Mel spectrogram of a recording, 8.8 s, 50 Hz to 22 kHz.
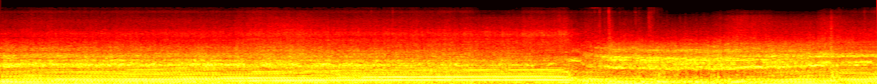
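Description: Corvette V8 engine heard from inside the cabin, held at high revs while the tyres skid through a drift. About six seconds in the engine note drops off briefly, then builds again.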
